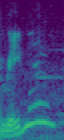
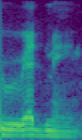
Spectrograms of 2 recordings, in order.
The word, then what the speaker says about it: Redmayne: So I can't pronounce his name right, but it's God, Eddie Redmayne.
